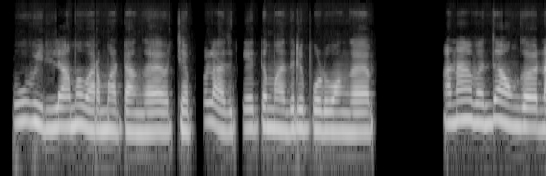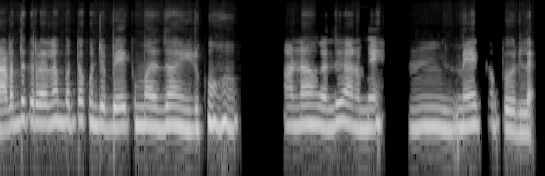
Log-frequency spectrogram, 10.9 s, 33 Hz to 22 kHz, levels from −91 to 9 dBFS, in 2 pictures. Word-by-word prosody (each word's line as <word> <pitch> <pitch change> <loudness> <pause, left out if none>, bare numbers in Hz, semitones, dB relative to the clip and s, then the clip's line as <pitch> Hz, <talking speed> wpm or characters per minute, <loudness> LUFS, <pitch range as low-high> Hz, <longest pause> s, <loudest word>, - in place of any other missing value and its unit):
பூவு 250 0 -1
இல்லாம 210 +3 +2
வரமாட்டாங்க 185 -2 0 0.3
செப்பல் 185 +8 -3
அதுக்கேத்த 195 +3 -3
மாதிரி 190 +1 0
போடுவாங்க. 180 -2 +1 0.9
ஆனா 255 +3 +1 0.2
வந்து 235 +3 0
அவுங்க 210 -2 +1 0.2
நடந்துக்கிறதெல்லாம் 240 +3 +1
பாத்தா 255 +2 -2
கொஞ்சம் 220 -2 0
பேக்குமாரி 210 0 +1
தான் 215 -2 +2
இருக்கும். 225 +4 +1 0.6
ஆனா 220 +1 +1 0.2
வந்து 210 +5 +1
ஆனா 200 -3 -1
மேக் 225 +3 -2 0.3
ம் 210 -1 -1 0.2
மேக்கப் 225 -1 -2
இல்ல. 170 0 +1
210 Hz, 125 wpm, -19 LUFS, 190-230 Hz, 0.9 s, இல்லாம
